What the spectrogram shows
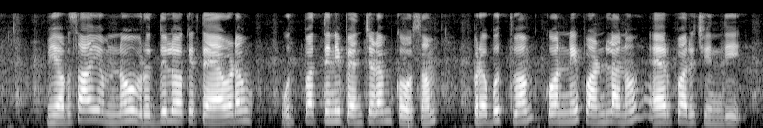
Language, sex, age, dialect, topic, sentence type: Telugu, female, 60-100, Southern, agriculture, statement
